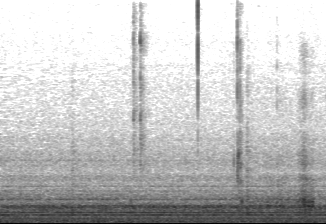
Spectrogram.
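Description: Steady low hum with a few faint computer clicks, about two to three seconds in, as the on-screen image is zoomed.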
